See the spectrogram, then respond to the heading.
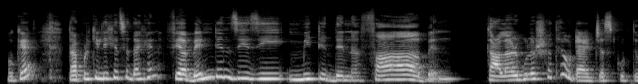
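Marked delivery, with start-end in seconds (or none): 1.6-4.5 very slow, clear German; slow model reading. Shown as a demonstration. Teacher reading the instruction for learners, slow. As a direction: say each word of "Verbinden Sie sie mit den Farben" apart. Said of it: "reads book instruction aloud".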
